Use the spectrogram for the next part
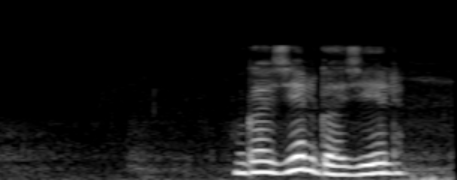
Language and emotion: Russian, neutral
